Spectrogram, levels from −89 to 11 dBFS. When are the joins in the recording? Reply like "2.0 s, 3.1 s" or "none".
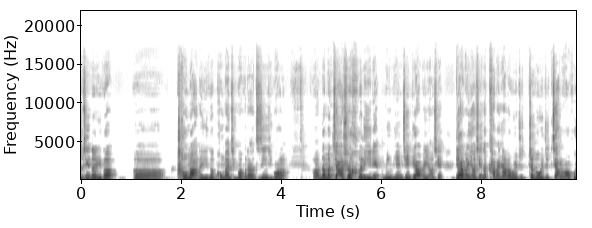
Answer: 6.0 s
